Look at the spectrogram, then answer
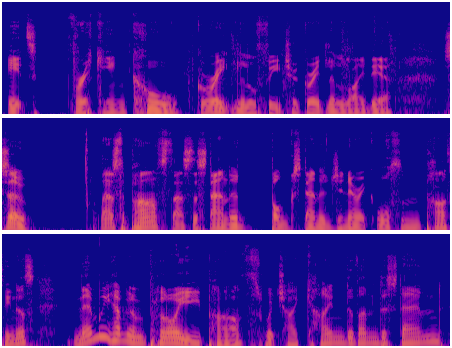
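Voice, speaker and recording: A man's voice: lowish voice, animated, unhurried, a little mellow, no room sound. A man with a cold, nasal and chatty, talking over gameplay with lots of fillers. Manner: chatty, enthusiastic, rambling with fillers. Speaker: gaming YouTuber. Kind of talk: casual game commentary.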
